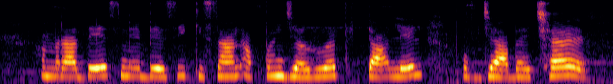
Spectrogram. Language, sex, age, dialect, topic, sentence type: Maithili, female, 60-100, Bajjika, agriculture, statement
